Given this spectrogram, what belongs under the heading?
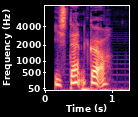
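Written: ISTANDGØRE

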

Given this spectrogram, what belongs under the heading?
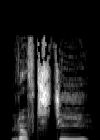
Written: loftstige

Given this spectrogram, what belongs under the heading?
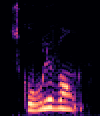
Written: skolevogn

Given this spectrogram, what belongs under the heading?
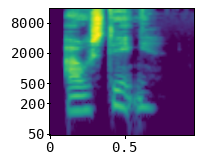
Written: afstænge

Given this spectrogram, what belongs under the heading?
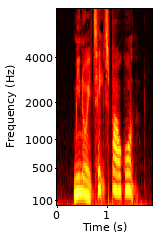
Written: minoritetsbaggrund

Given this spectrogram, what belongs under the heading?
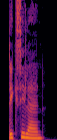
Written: dixieland

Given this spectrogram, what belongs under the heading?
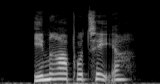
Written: indrapportere

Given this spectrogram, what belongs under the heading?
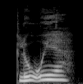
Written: gloria

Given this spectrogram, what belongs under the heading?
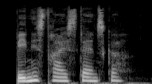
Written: bindestregsdansker

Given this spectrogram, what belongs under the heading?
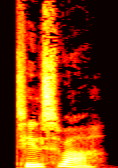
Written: TILSVARENES

